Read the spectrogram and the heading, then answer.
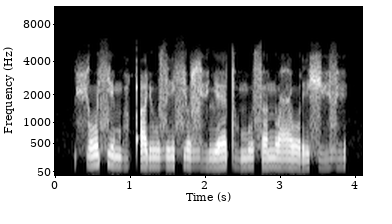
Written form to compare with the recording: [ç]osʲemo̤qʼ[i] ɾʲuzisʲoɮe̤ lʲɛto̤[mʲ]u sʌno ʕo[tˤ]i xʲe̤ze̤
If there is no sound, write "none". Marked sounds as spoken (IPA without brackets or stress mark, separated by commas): ç, e, m, ɾ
